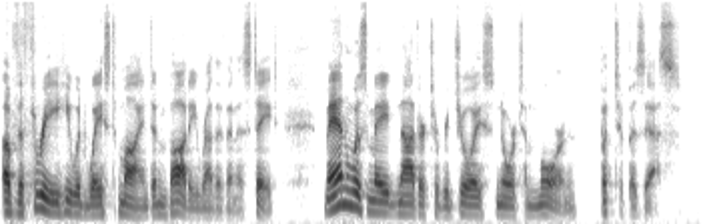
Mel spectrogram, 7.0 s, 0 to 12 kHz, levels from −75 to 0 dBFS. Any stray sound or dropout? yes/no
no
